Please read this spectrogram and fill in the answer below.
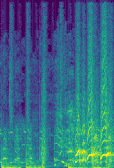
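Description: Background music with a low beat. About one and a half seconds in, high-pitched laughter comes in as rapid repeated bursts.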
